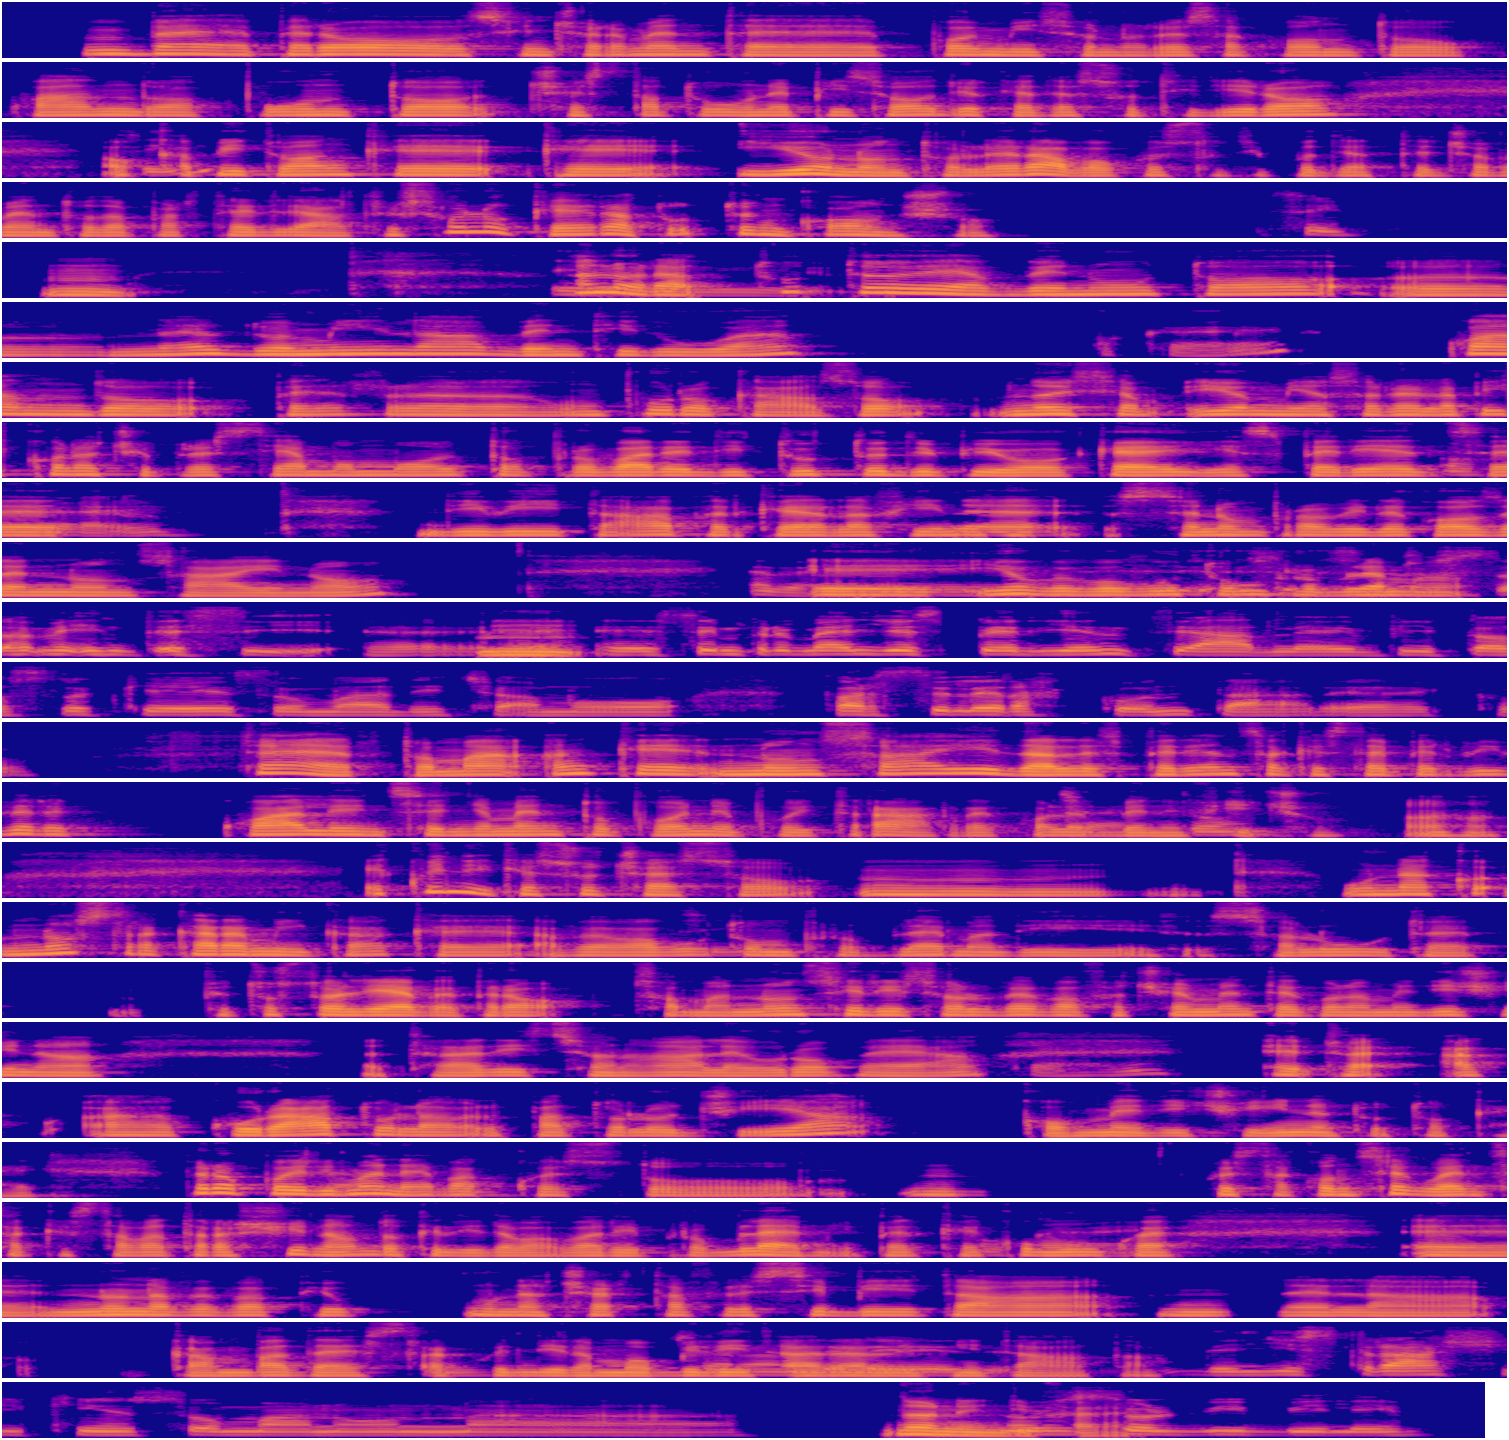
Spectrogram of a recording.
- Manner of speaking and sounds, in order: tapping; other background noise; unintelligible speech; "insomma" said as "nsomma"; "cioè" said as "ceh"
- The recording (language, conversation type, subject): Italian, podcast, Come capisci quando è il momento di ascoltare invece di parlare?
